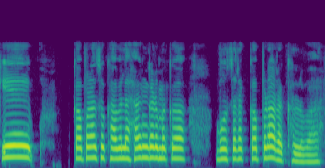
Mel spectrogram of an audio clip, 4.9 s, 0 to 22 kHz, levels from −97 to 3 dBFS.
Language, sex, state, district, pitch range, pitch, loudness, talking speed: Bhojpuri, female, Uttar Pradesh, Deoria, 230-255 Hz, 240 Hz, -14 LUFS, 145 wpm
